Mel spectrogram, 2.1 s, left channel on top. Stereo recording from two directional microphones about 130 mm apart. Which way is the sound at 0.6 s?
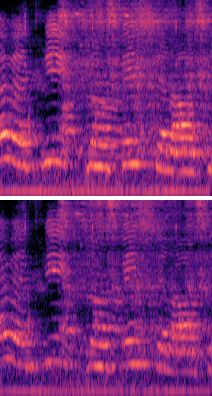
15° left (ahead or behind).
